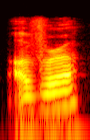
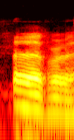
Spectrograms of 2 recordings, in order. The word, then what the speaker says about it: oeuvre: Um, but yeah, so for me, I guess this is my I'm gonna try to pronounce this word correctly. Over, over, overa. Do you Mm. know this? Ovre? Yeah, Oeuvre.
